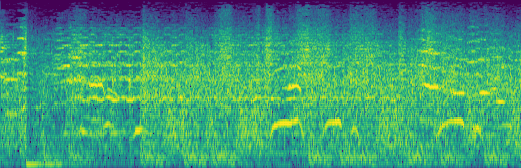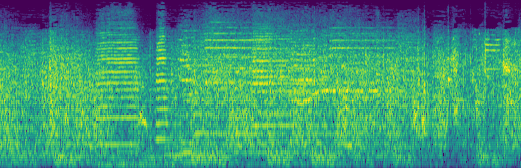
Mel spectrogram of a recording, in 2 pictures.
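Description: Loud dramatic film music over a gunfight, with scattered gunshots and a crash among the music.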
